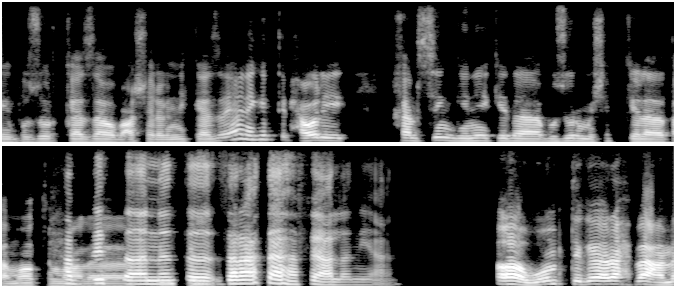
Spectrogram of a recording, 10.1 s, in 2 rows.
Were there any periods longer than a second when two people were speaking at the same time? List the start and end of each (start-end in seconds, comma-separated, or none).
5.4-6.7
